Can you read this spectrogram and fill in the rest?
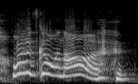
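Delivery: high-pitched incredulous outburst; baffled wail, falling at the end; exasperated bafflement. Real, not acted. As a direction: pitch it way up in disbelief. Repeats her bafflement at the plot.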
